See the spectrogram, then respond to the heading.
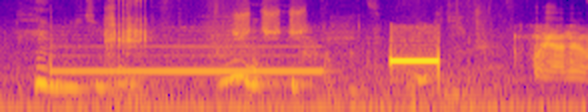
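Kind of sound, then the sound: signal or alarm, telephone number being dialed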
